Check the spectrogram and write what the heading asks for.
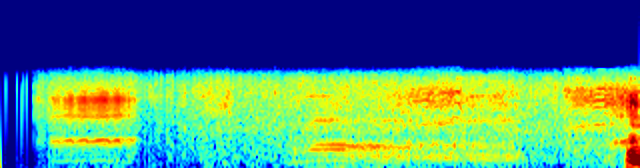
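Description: Sheep bleating faintly twice: a short, quavering call near the start and a longer, lower one about halfway through. A loud, close bleat starts right at the end.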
